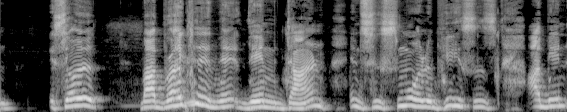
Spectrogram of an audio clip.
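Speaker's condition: Dysarthria post-stroke; dysarthria after stroke, person-centred therapy from hospital to broader community, goals broken into smaller pieces; ongoing dysarthria, measurable progress with therapy; earlier unable to communicate via text, measurable progression since

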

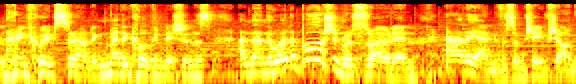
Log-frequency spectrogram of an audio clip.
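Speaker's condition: No condition

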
